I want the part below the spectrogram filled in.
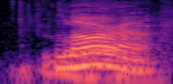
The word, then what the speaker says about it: Laura: Laura is L-A-U-R-A. – Laura. Yeah. In America, we say Laura.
